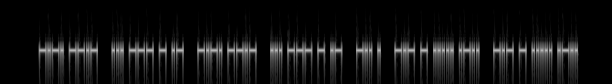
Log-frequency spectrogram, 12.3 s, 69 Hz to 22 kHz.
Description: Morse code, heard as a keyed tone, about 28 wpm, 690 Hz. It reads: CQ SOTA CQ SOTA DE KT5L KT5L
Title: SOTA QSO Practice 28wpm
